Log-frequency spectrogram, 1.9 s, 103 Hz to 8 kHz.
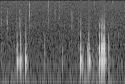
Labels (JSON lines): {"label": "biophony, knock croak", "recorder": "SoundTrap 300"}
